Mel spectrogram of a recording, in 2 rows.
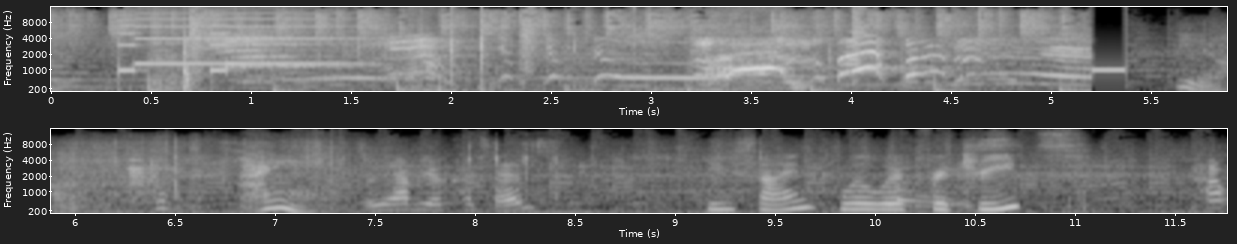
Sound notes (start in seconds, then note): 2.7 howling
